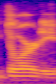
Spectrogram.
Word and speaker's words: Daugherty: yes exactly it's it's it's phonetically dirty but we think we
